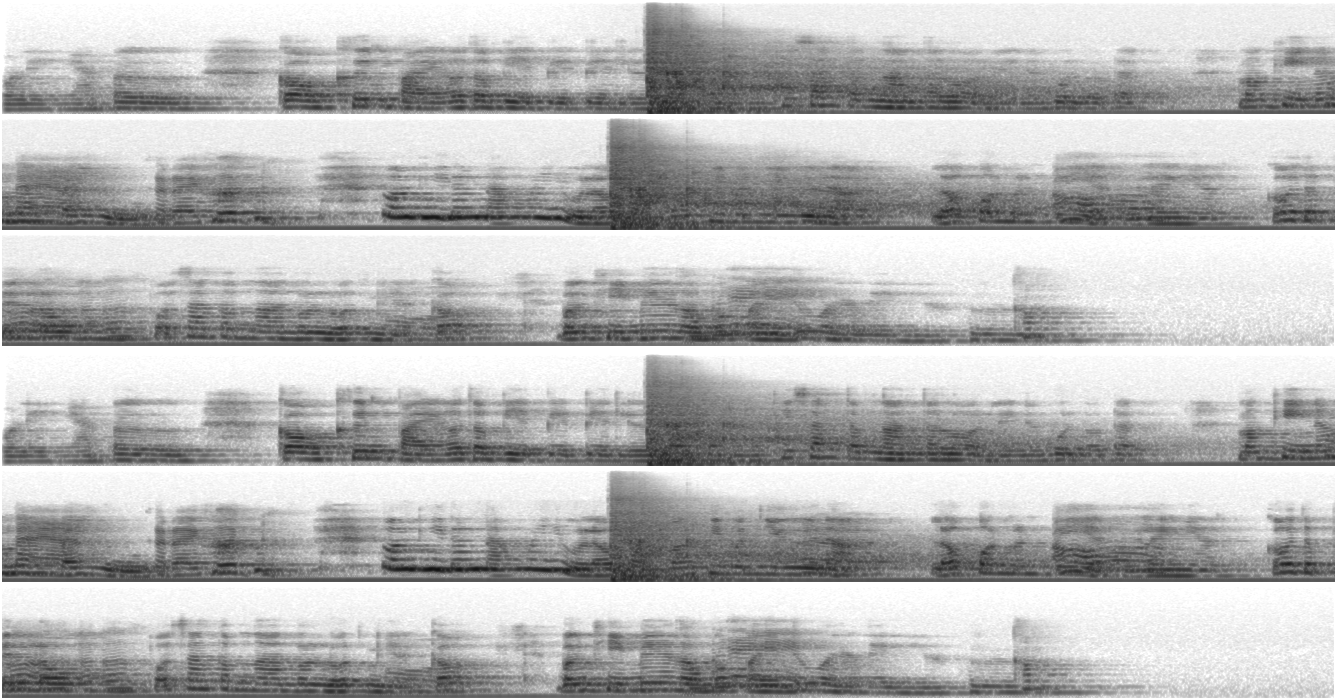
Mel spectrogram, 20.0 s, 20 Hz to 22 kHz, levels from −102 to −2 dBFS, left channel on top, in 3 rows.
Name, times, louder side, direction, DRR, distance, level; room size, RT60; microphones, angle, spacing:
voice 1, 0.0-5.7 6.2-7.4 7.7-7.8 8.3-10.9 11.3-12.7 13.0-15.7 16.1-18.5, right 1 dB, 80° right, 4 dB, 3.3 m, -26 dB
Gunshot gunfire, 3.0-16.8, left 2 dB, 20° left, 2.5 m, -31 dB
voice 2, 6.6-7.1 7.4-8.1 10.6-11.1 11.9-12.5 13.3-14.1 15.2-15.6 16.7-17.4 18.4-18.5, right 1 dB, 30° right, 5 dB, 1.5 m, -30 dB
19.5 x 15.0 x 4.4 m, 0.75 s
head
